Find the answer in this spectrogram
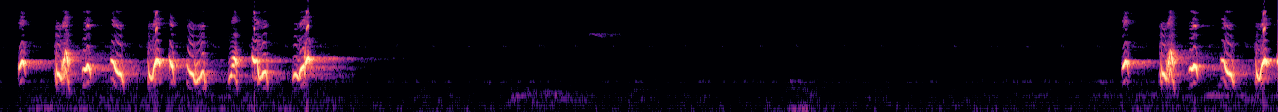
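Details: Stripe-throated bulbul decoy song: a rapid, chattering phrase of about ten warbled notes lasting under two seconds, then a long silence, then the phrase begins again at the end.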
